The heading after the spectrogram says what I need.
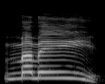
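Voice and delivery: high, loud panicked call; shouting. Acted. Peppa calling Mummy to save her snow castle, high shout. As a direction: yell for help. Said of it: "cried Peppa".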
